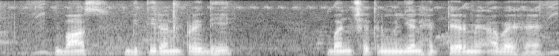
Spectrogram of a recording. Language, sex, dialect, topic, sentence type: Magahi, male, Southern, agriculture, statement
